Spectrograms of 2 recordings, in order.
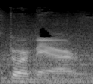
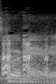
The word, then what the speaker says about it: Stormare: I'm sorry, but it's Stormare. – I think it's Stormare, yeah.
